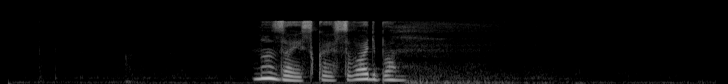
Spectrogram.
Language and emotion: Russian, sad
